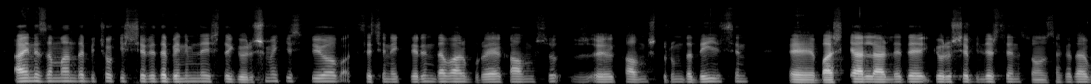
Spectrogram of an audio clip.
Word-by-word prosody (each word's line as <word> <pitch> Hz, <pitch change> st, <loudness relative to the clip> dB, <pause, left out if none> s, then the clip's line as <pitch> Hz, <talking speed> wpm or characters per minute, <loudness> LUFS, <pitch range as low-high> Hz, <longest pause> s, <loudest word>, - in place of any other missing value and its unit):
Aynı 150 Hz, +1 st, +7 dB
zamanda 150 Hz, 0 st, -2 dB
birçok 145 Hz, 0 st, -6 dB
iş 145 Hz, 0 st, -9 dB
yeri 140 Hz, -1 st, 0 dB
de 150 Hz, -3 st, +3 dB
benimle, 135 Hz, +1 st, -1 dB
işte, 135 Hz, 0 st, -4 dB
görüşmek 125 Hz, +7 st, -1 dB
istiyor, 140 Hz, -1 st, -2 dB
bak -, -, -15 dB
seçeneklerin 130 Hz, +1 st, -6 dB
de 130 Hz, 0 st, +2 dB
var, 130 Hz, -4 st, +1 dB
buraya 120 Hz, +3 st, 0 dB
kalmışı 125 Hz, +2 st, -5 dB
j 115 Hz, -1 st, -20 dB
eee, 120 Hz, 0 st, 0 dB
kalmış 120 Hz, +1 st, -5 dB
durumda 120 Hz, -1 st, -7 dB
değilsin. 135 Hz, +1 st, -3 dB, 0.4 s
Eee, 110 Hz, -2 st, +5 dB
başka 110 Hz, +3 st, +6 dB
yerlerle 120 Hz, -1 st, +5 dB
de 130 Hz, -1 st, +5 dB
görüşebilirsin, 130 Hz, 0 st, -2 dB
sonsuza 110 Hz, -2 st, -10 dB
kadar 120 Hz, 0 st, -2 dB
130 Hz, 155 wpm, -25 LUFS, 120-140 Hz, 0.4 s, Aynı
